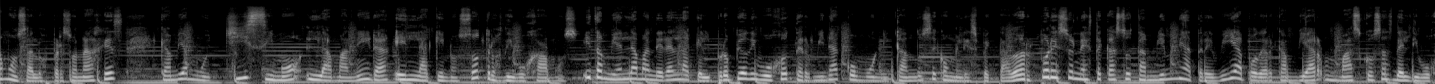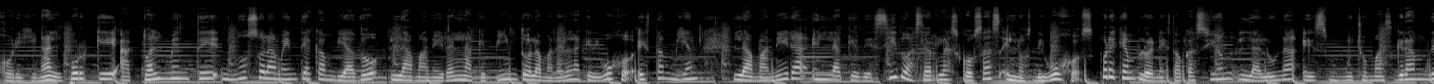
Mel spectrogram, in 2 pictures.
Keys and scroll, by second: 0.0-5.8 typing, 7.3-12.8 typing, 13.8-16.5 typing, 17.5-19.1 typing.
